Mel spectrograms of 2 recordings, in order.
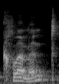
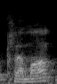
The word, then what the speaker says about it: Clement: is a mockumentary uh jamain Clement or clemont depending on how you want to pronounce that from Flight of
